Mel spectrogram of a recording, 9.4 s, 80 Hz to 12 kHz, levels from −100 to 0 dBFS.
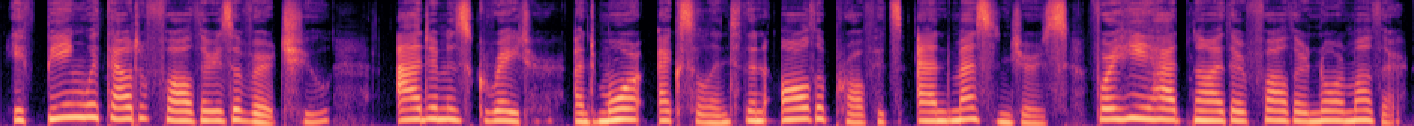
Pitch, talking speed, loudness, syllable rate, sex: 245 Hz, 170 wpm, -17 LUFS, 4.8 syllables/s, female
